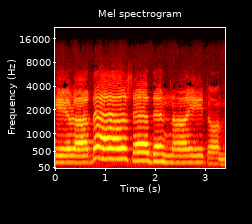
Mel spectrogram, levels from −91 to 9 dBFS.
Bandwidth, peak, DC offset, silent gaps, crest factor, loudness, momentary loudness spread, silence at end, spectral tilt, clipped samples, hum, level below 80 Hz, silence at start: 13.5 kHz; -4 dBFS; under 0.1%; none; 12 dB; -17 LUFS; 11 LU; 0 s; -4.5 dB/octave; under 0.1%; 50 Hz at -60 dBFS; -64 dBFS; 0 s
